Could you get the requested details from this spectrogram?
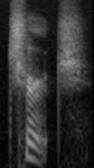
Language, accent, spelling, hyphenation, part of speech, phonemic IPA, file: English, US, church, church, noun / verb / interjection, /t͡ʃɝt͡ʃ/, En-us-church.ogg
- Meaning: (noun) 1. A Christian house of worship; a building where Christian religious services take place 2. Christians collectively seen as a single spiritual community; Christianity; Christendom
